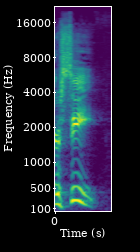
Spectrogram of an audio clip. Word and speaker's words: receipt: like L and salmon in B in debt and the P and receipt.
